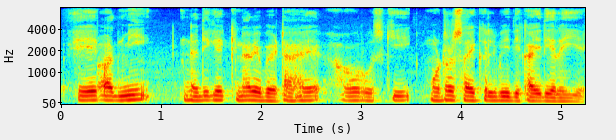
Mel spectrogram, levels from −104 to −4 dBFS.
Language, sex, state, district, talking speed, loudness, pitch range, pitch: Hindi, male, Bihar, Darbhanga, 185 wpm, -17 LUFS, 120-135 Hz, 130 Hz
